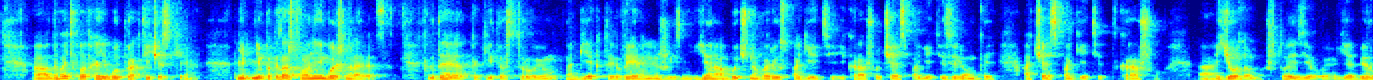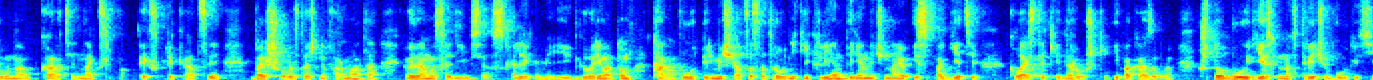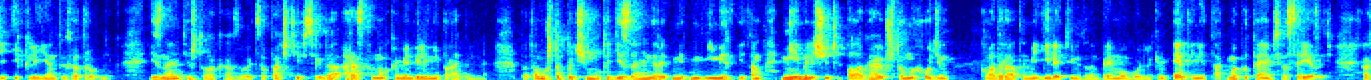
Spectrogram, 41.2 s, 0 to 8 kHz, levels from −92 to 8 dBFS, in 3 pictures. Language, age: Russian, 30-49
